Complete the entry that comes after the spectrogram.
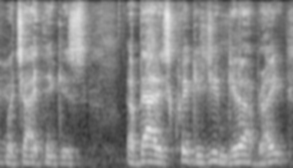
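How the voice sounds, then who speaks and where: A man with an American accent talks at a fairly high pitch with fairly even intonation over noticeable background noise. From New Jersey. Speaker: orthopaedic surgeon. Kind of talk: casual interview.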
